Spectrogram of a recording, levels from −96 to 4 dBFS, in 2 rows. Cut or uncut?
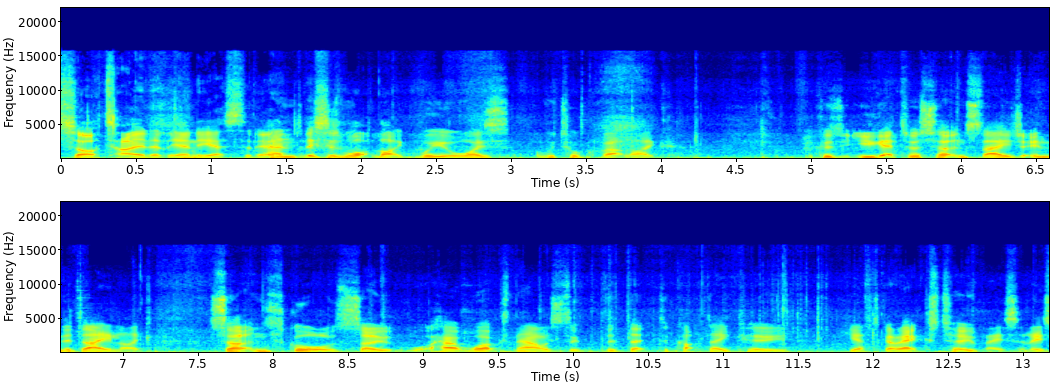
cut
